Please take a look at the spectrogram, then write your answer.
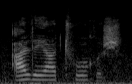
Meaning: aleatory
- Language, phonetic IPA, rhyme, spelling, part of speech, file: German, [aleaˈtoːʁɪʃ], -oːʁɪʃ, aleatorisch, adjective, De-aleatorisch.ogg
